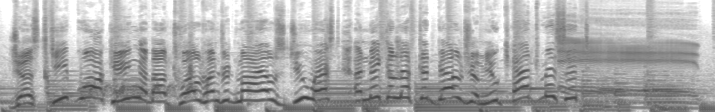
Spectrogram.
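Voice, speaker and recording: A put-on character voice over loud background music. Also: fairly slow pace. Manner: smooth, unctuous, mock-serene.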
